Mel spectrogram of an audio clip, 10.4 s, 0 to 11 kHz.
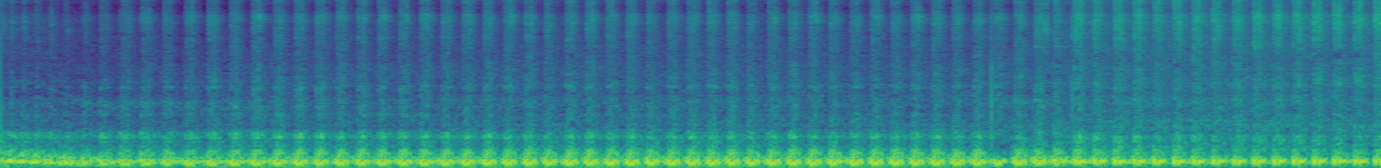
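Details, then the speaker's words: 1970 Camaro Z28 with a built LS2, LS3 heads and a new Edelbrock E-Force supercharger, first start after clearing codes with a rigged MAP sensor and much of the harness unplugged. The idle is lumpy and ragged, loping about three times a second, running in limp mode. "Clearly in limp mode, but it is idling. It is idling."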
